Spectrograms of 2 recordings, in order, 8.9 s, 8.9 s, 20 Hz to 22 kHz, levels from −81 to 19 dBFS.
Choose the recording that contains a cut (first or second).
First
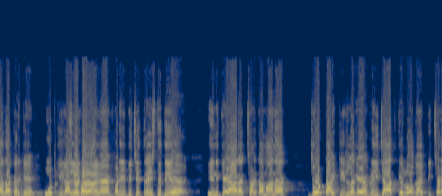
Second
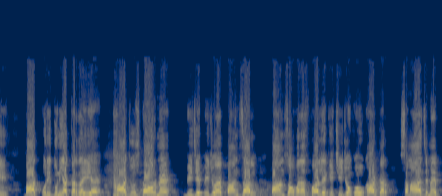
first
